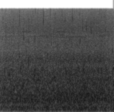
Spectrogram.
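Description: Steady trickling and babbling water from melting snow, a continuous flow with no pauses and no voices, like meltwater running in a small stream.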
